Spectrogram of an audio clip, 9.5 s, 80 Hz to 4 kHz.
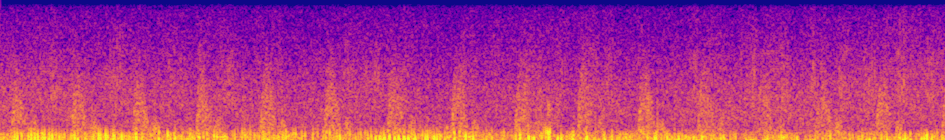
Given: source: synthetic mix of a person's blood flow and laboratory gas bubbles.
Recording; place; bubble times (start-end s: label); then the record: Doppler ultrasound of blood flow; subclavian vein
5.40-5.58 s: bubbles
From the record:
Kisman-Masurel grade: 112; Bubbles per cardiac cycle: 1 to 2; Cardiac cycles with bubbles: 1 to 10%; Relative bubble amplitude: moderate (0.250 to 0.450); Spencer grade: 1 (occasional bubble signal discernible with the cardiac motion signal, with majority of cardiac periods free of bubbles); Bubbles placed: anywhere in the cardiac cycle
